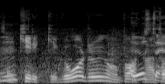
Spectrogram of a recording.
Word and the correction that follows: Kierkegaard: Menar du Kierkegaard? Jag är väldigt noga med uttal.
